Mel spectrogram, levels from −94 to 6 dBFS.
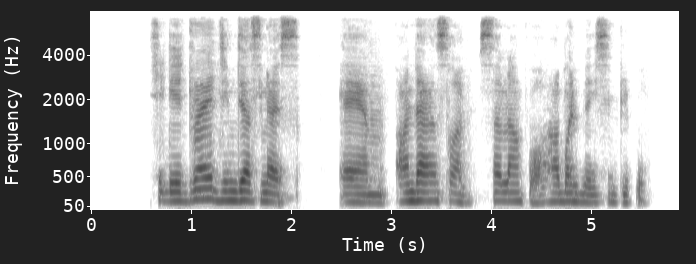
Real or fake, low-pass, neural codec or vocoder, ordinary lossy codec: fake; 7.2 kHz; codec, 44.1 kHz, 1.7 kbps, Pupu-Codec; none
